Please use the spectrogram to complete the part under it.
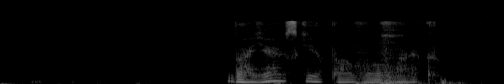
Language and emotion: Russian, sad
